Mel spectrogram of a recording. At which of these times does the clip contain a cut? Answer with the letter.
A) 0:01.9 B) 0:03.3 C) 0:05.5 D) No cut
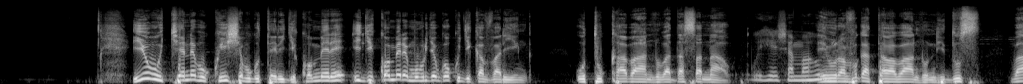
D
